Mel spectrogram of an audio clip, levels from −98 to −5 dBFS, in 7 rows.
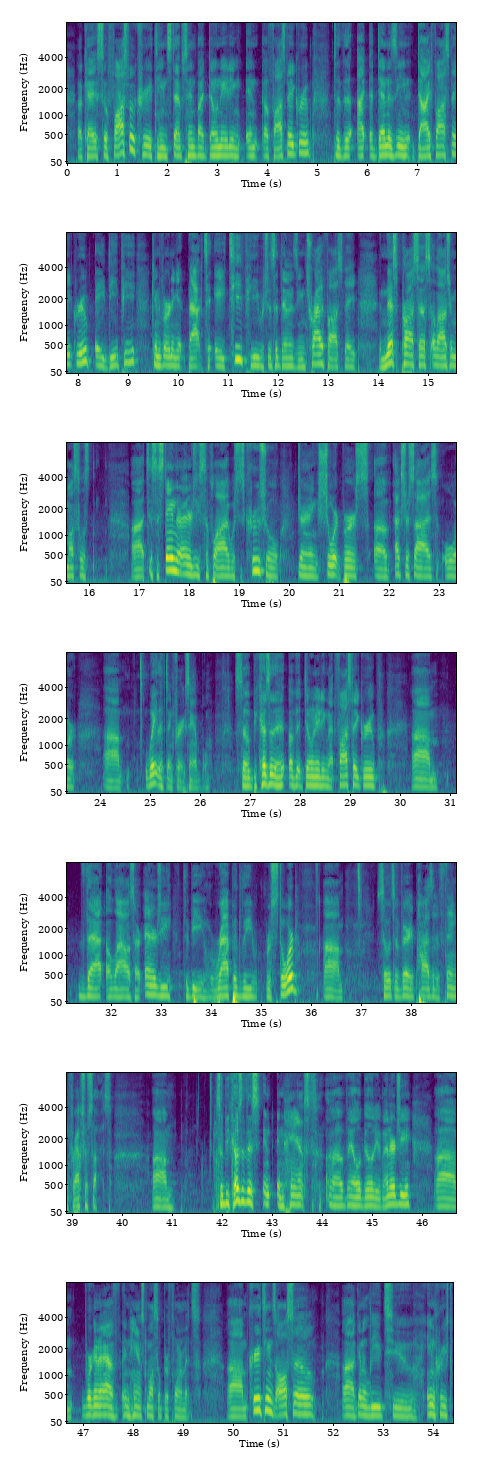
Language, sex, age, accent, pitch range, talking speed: English, male, 30-49, American, 120-145 Hz, 115 wpm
